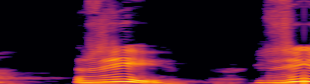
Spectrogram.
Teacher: री का जब आप उच्चारण करोगे ना तो जीभ जो है वो मूर्धा के साथ टच होती है, तो ये है मूर्धन्य स्वर।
